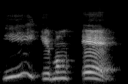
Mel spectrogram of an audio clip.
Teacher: উচ্চারণ করার সময় জিহবা কি হচ্ছে তালুতে অবস্থান করছে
